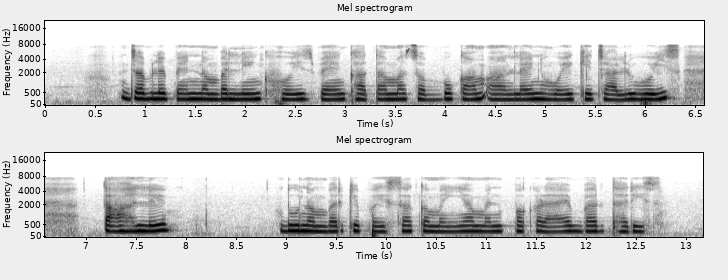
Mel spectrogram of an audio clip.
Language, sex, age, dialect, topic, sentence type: Chhattisgarhi, female, 18-24, Western/Budati/Khatahi, banking, statement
